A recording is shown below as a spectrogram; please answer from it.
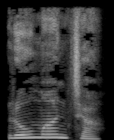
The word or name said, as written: ರೋಮಾಂಚ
